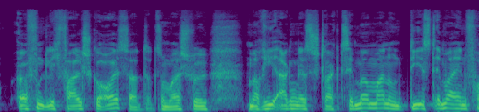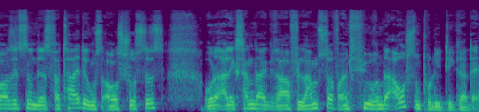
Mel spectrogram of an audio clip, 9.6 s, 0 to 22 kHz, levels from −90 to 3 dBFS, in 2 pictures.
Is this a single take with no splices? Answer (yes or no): yes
